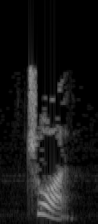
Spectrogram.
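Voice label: "转", Mandarin Chinese; hsk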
